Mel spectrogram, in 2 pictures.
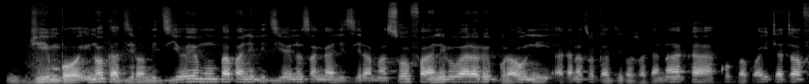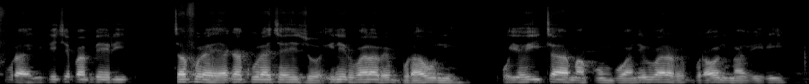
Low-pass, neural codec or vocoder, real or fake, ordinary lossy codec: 19.8 kHz; autoencoder, 48 kHz, 128 numbers a frame, DAC-VAE, trained on Japanese speech; fake; MP3, 96 kbps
